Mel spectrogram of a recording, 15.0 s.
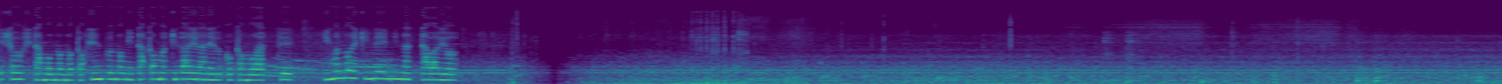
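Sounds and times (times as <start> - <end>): constant hum: 0.0 - 15.0
wheels rumbling on rail: 4.5 - 15.0.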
